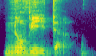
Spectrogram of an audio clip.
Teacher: we have three syllables and according to the the Italian patents we should put the emphasis the stress on the penultimate syllable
